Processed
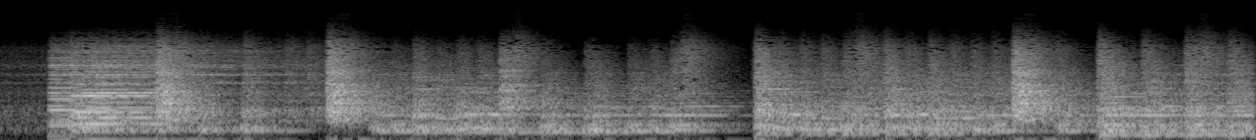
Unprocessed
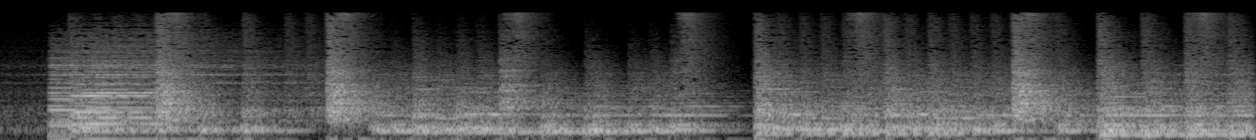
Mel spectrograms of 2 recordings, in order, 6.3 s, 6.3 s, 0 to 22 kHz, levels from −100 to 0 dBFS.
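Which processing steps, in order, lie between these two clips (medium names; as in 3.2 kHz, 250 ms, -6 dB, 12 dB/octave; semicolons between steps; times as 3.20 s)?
FFT filter 160 Hz 0 dB, 370 Hz +7 dB, 6.1 kHz +13 dB, 13 kHz -25 dB; trim -4.5 dB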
